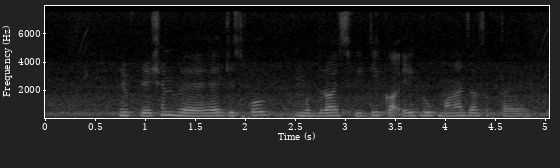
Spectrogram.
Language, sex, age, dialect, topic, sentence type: Hindi, female, 18-24, Hindustani Malvi Khadi Boli, banking, statement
